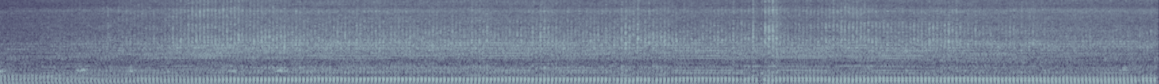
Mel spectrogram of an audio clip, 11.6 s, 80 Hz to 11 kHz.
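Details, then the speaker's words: Craftsman LT1000 riding mower just after Briggs & Stratton engine transplant, first start on choke and driving around yard: steady, even single-cylinder chug with low drone, no misses or knocks; runs fine; smoke is spilled oil on exhaust. "okay not bad guys we got a runner we've got the motor the engine transplanted and it does ride"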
